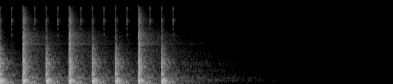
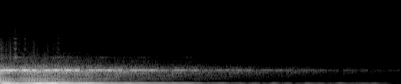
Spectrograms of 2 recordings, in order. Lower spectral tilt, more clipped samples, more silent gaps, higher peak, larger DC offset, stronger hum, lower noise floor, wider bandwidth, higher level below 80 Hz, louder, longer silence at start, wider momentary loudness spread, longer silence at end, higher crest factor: second, -5 dB/octave vs -12.5 dB/octave; neither; neither; about the same, -4 dBFS vs -4 dBFS; neither; neither; first, under -90 dBFS vs -60 dBFS; first, 17 kHz vs 2.1 kHz; second, -38 dBFS vs -22 dBFS; second, -25 LUFS vs -21 LUFS; about the same, 0 s vs 0 s; second, 5 LU vs 23 LU; about the same, 2.1 s vs 2.05 s; first, 24 dB vs 16 dB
